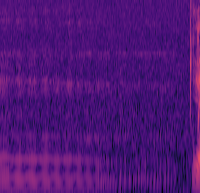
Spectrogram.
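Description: A man's long, level hesitation hum ("mmm") held on one low pitch, fading out about a second in. Then quiet room tone until he starts speaking again at the very end.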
